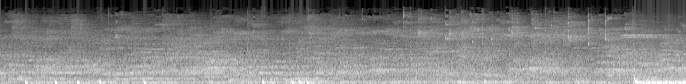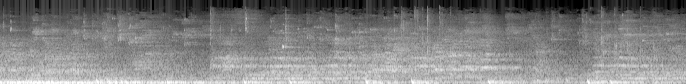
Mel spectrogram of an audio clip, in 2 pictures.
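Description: Basketball dribbled on a gym court, its bounces thudding about twice a second at first, with players' voices echoing in the hall. A loud low rumble covers several seconds in the middle.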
